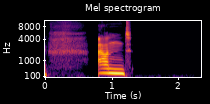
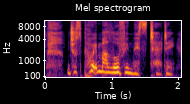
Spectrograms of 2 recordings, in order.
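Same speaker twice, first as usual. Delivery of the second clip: higher, lightly voiced little girl; child's explanation; 4 semitones higher than usual. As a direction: imitate a child busy with her teddy. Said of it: "She goes".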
